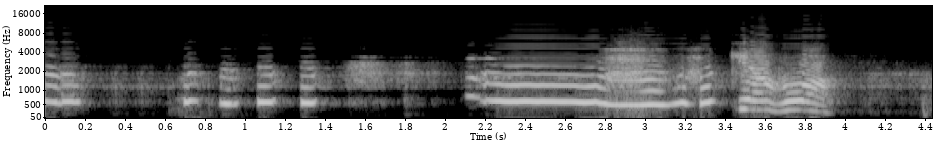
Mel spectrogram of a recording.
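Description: A child's voice singing a wordless tune: a few short notes, then a long held note about two seconds in that wavers near the end.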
